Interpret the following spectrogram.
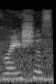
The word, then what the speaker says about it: Gratias: my website and because my name is pronounced gracious but it is not spelled that way so pardon me well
